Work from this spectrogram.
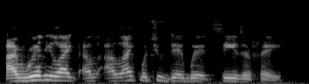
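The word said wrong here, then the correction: Czarface: Oh, the Czar Face. – Czar Face, yes. – Yeah, Czar. – I always say that wrong.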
